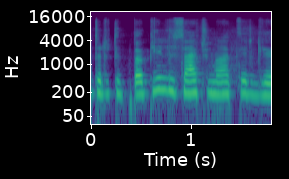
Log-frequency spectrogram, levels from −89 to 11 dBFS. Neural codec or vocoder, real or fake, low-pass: codec, 44.1 kHz, 2.6 kbps, SNAC; fake; 14.4 kHz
